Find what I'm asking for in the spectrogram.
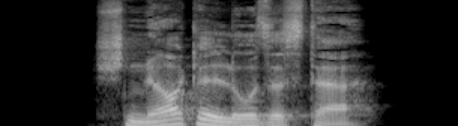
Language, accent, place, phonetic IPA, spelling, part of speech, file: German, Germany, Berlin, [ˈʃnœʁkl̩ˌloːzəstɐ], schnörkellosester, adjective, De-schnörkellosester.ogg
- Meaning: inflection of schnörkellos: 1. strong/mixed nominative masculine singular superlative degree 2. strong genitive/dative feminine singular superlative degree 3. strong genitive plural superlative degree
